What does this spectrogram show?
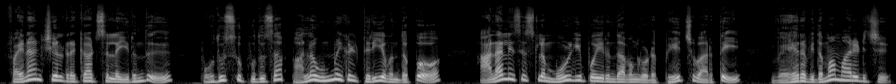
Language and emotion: Tamil, surprised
